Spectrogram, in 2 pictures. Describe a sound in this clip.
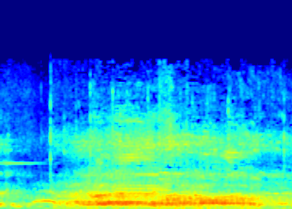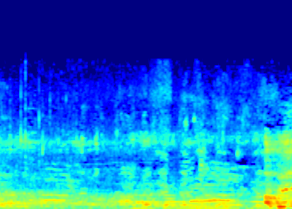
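A large crowd of people sings and chants loudly together nearby.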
